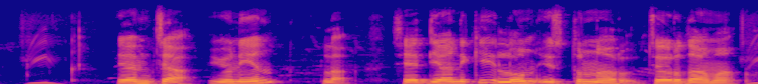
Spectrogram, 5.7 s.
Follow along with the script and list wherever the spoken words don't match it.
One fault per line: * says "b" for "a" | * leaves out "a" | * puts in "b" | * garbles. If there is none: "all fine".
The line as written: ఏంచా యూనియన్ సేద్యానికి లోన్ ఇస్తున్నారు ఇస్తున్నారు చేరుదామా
* puts in "ల"
* leaves out "ఇస్తున్నారు"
